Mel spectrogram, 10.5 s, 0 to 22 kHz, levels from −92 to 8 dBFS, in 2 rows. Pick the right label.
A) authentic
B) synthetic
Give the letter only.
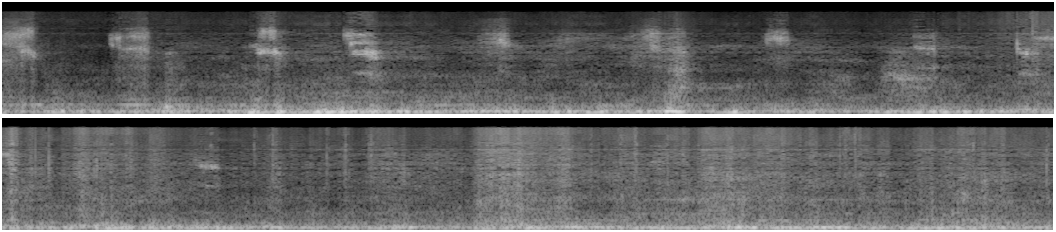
B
